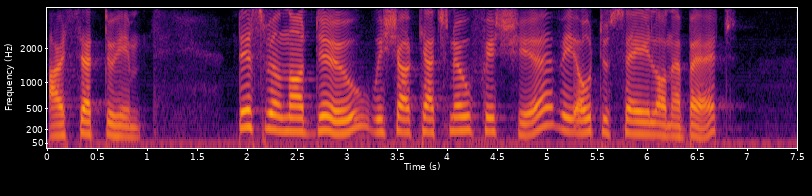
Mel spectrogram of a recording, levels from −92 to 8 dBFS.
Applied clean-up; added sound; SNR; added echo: none; none; none; none.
